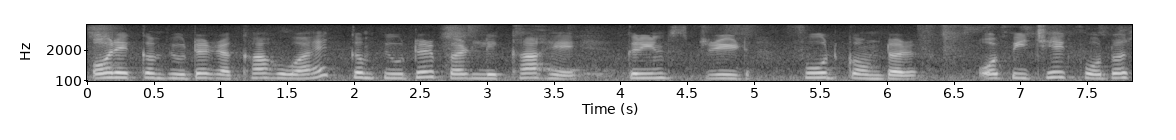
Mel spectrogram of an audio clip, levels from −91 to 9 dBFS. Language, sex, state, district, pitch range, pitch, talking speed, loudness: Hindi, female, Punjab, Pathankot, 205-240 Hz, 225 Hz, 145 wpm, -17 LUFS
